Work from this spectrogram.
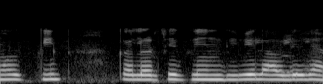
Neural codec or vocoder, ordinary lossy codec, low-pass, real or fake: vocoder, 44.1 kHz, 128 mel bands every 512 samples, BigVGAN v2; none; 5.4 kHz; fake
